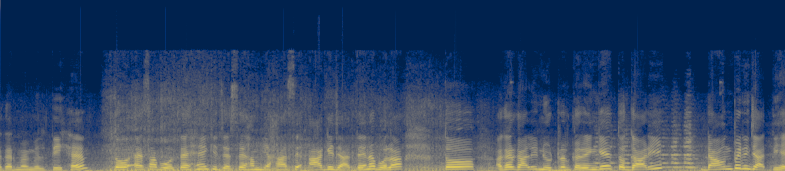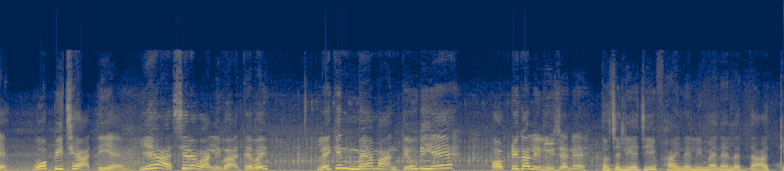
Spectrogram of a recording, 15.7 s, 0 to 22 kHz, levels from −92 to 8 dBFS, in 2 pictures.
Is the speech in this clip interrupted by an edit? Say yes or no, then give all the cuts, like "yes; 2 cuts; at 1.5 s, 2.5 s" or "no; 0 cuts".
yes; 3 cuts; at 1.0 s, 9.1 s, 13.8 s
